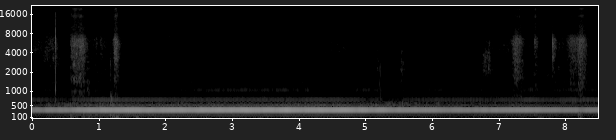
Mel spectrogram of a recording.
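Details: House water pipe hum, heard inside near the laundry room whenever the outside garden tap is on: steady pure tone around 350 Hz, louder than ever; resonating pipe or valve, cause unclear.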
